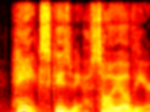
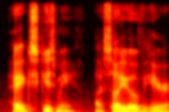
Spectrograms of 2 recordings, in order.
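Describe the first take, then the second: First: The voice is highly animated and over-excited. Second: The voice is flat with very little energy. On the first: The speaker is trying far too hard. "Too much" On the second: The speaker seems uninterested. "Now too boring"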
